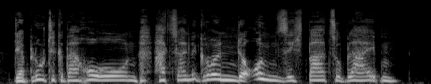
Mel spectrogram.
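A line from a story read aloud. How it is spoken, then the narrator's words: Hoarse whisper. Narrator (German): sagte er heiser flüsternd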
